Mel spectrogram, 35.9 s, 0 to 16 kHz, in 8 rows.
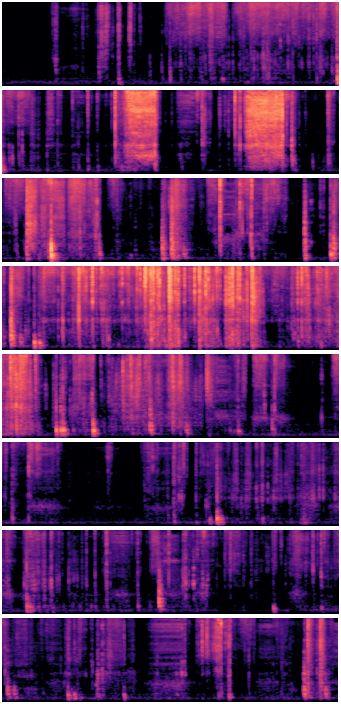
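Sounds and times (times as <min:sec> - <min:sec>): cardboard tearing: 0:07.6 - 0:08.4
packaging rustling and crinkling: 0:13.7 - 0:21.0.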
